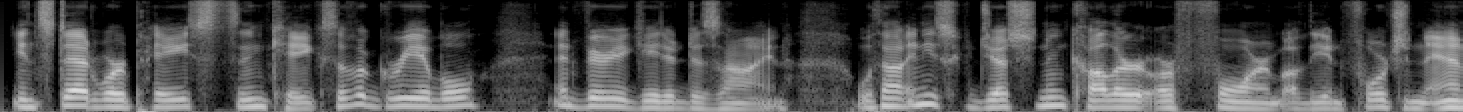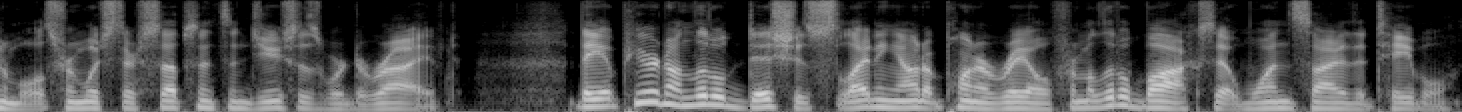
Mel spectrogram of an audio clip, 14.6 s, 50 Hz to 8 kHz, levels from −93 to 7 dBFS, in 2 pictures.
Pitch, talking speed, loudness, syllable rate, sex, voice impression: 135 Hz, 200 wpm, -20 LUFS, 6.4 syllables/s, male, very masculine, very adult-like, very thick, tensed, very powerful, bright, slightly hard, very clear, very fluent, cool, intellectual, very refreshing, sincere, calm, friendly, reassuring, unique, elegant, slightly wild, sweet, kind, slightly intense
